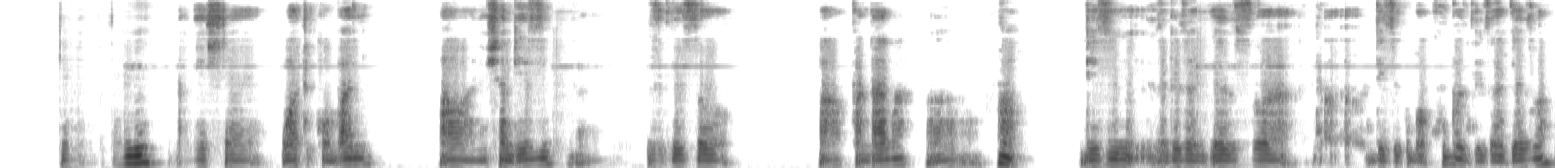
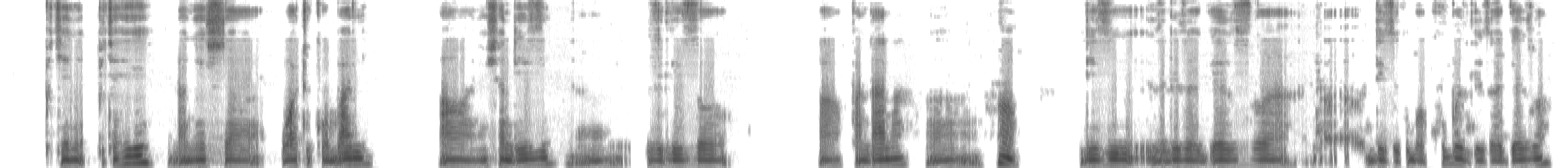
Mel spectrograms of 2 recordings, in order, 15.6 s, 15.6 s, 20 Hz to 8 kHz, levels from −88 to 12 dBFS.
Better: second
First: noise reduction (neural mask model DeepFilterNet 3)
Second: none

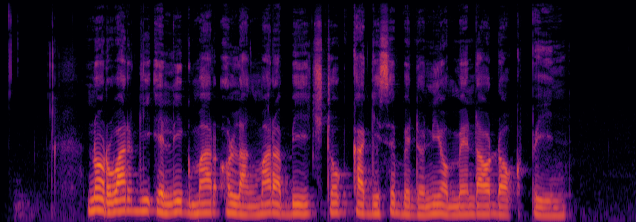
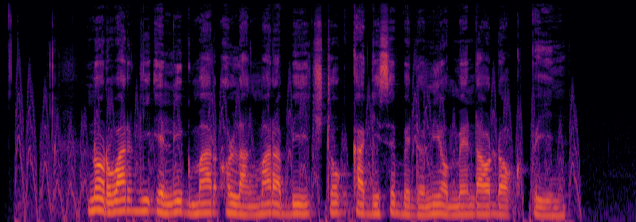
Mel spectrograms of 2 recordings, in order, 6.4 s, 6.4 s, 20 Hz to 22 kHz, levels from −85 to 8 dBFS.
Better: first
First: none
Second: background sound (Scratching (performance technique)); 19 dB below the speech

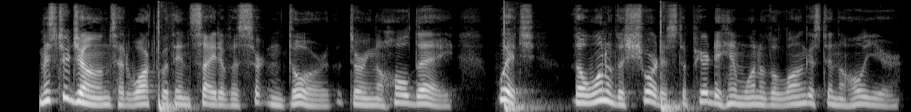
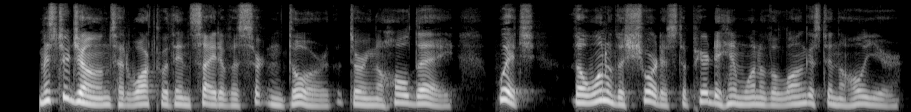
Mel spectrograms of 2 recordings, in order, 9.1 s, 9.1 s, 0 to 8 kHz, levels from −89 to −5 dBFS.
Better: second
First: background sound (Thump, thud); 11 dB below the speech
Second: none

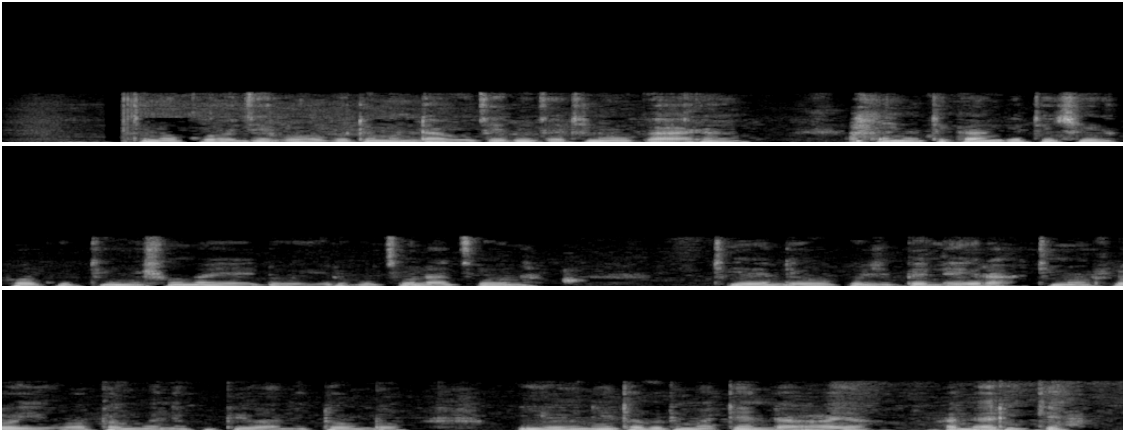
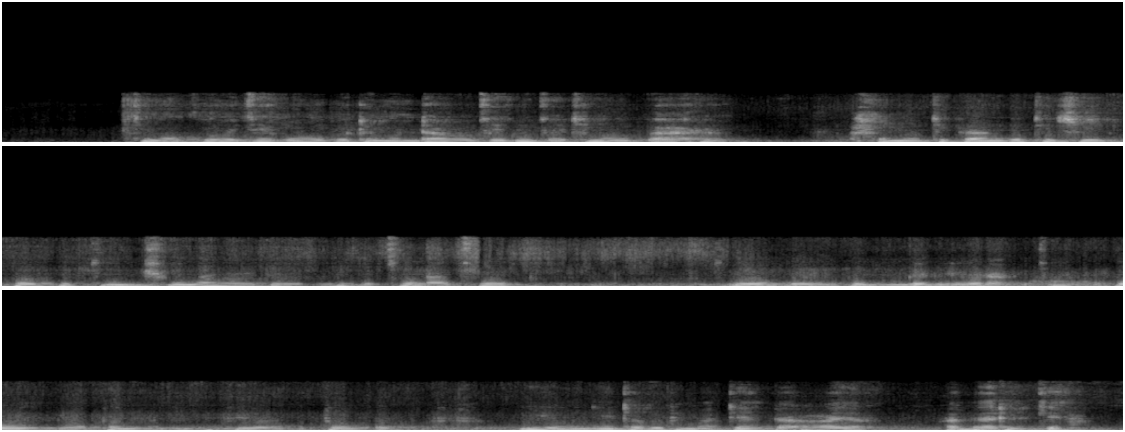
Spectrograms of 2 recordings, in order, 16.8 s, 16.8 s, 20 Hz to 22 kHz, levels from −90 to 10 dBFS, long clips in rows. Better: first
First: none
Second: noise reduction (neural separator model SepFormer DNS4)

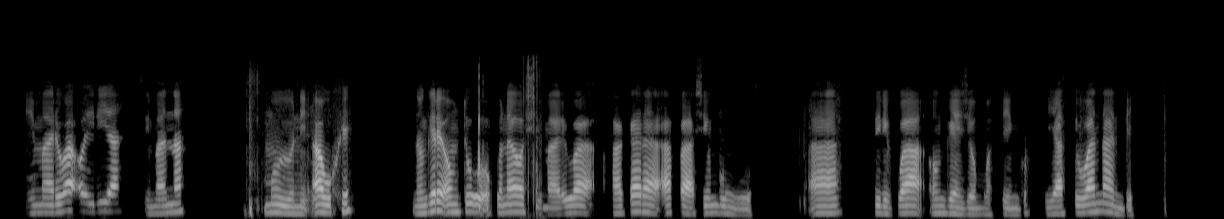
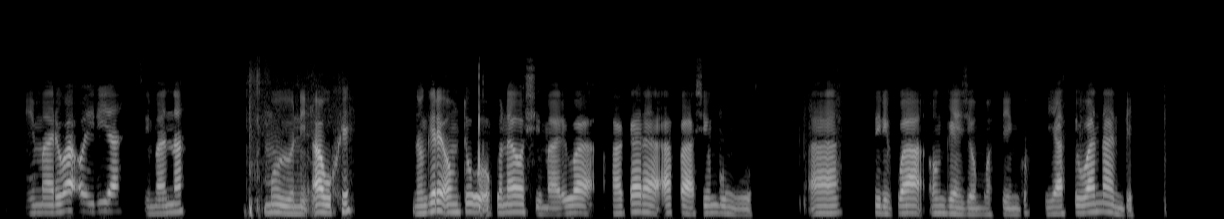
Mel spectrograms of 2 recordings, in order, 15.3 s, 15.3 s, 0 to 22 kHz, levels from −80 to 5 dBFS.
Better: second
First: noise reduction (neural mask model RNNoise)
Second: none

